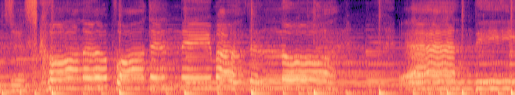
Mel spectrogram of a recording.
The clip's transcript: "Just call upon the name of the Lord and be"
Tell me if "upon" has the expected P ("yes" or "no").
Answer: yes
